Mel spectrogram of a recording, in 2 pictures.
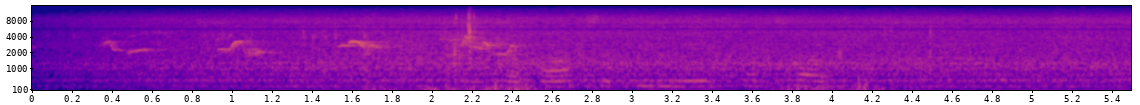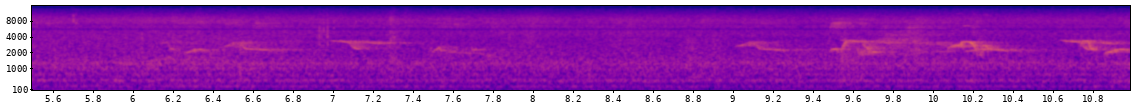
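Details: Honey bees in a backyard in spring, half the overcrowded hive with a new queen moving to a new home: a dense, steady, droning buzz fills the air, with short chirping bird calls and a few brief knocks.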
